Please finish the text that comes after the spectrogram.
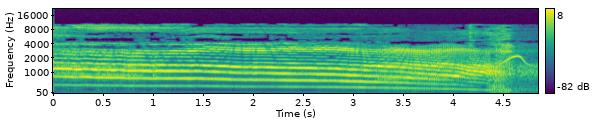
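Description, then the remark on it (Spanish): One voice holds a long, loud celebratory scream for a goal by Mexico for nearly five seconds, its pitch slowly sinking before it cracks and breaks off at the end. Nothing else is heard. “Así grité ayer.”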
